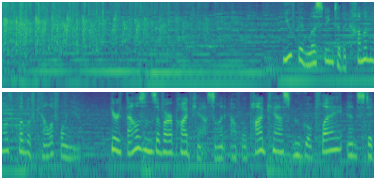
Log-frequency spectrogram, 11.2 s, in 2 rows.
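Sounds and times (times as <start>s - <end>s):
audience applause: 0.0s - 3.8s
speech: 4.2s - 11.1s.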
